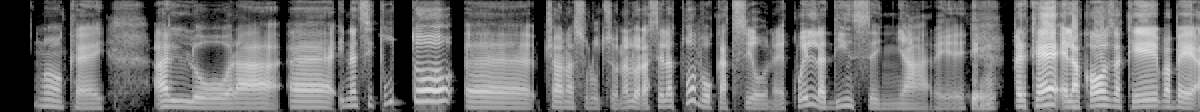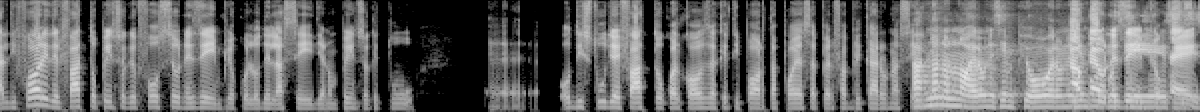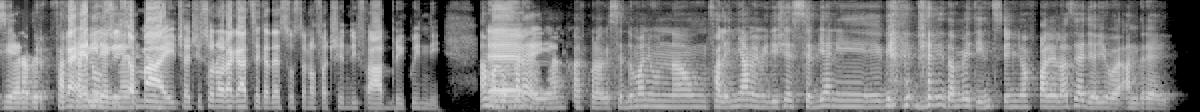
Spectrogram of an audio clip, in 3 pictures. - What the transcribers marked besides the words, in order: "Cioè" said as "ceh"; laughing while speaking: "vie"; other background noise
- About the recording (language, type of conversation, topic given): Italian, advice, Come posso iniziare a riconoscere e notare i miei piccoli successi quotidiani?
